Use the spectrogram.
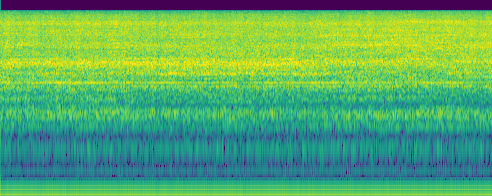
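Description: A handheld heat tool or hair dryer blows steadily over a wet art journal background, a continuous loud whooshing drone with no talk.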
